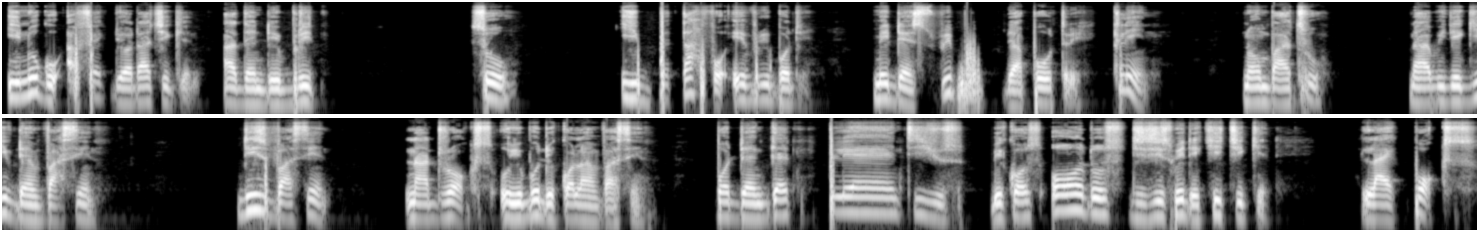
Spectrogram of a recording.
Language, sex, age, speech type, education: Nigerian Pidgin, male, 30-45, spontaneous, tertiary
